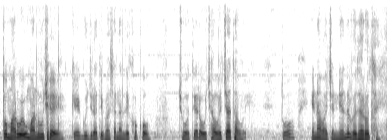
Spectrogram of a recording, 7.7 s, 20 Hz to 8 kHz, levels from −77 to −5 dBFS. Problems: none marked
